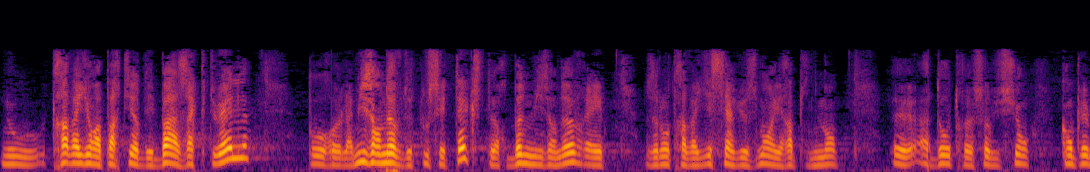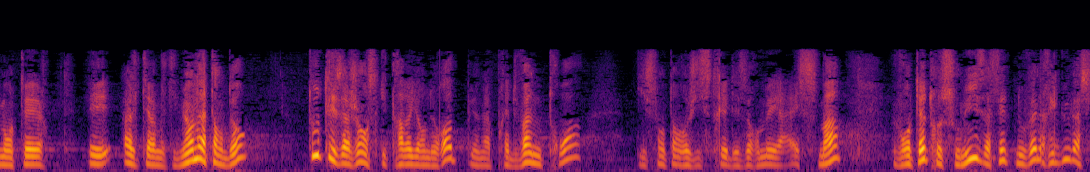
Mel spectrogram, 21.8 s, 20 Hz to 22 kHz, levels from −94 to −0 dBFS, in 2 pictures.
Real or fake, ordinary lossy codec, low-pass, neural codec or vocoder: real; none; none; none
